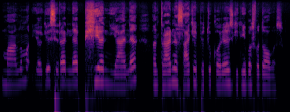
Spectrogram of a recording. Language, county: Lithuanian, Kaunas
